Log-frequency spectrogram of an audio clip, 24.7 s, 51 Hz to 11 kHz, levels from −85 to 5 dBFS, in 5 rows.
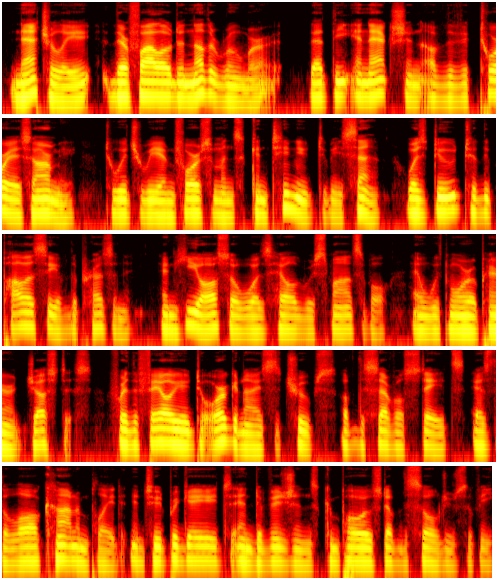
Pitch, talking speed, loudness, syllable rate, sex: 110 Hz, 155 wpm, -21 LUFS, 5.0 syllables/s, male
